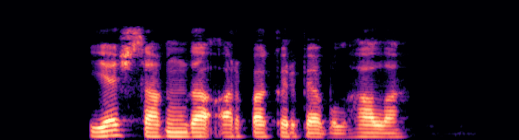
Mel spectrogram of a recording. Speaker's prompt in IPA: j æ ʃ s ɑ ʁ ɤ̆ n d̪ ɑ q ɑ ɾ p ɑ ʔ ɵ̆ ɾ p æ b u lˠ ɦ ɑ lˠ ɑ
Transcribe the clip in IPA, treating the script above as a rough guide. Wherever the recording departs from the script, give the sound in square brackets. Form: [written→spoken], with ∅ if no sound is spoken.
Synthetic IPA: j æ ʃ s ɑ ʁ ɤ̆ [n→ɴ] d̪ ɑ [q→ʔ] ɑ ɾ p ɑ [ʔ→k] ɵ̆ ɾ p æ b u lˠ ɦ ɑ lˠ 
